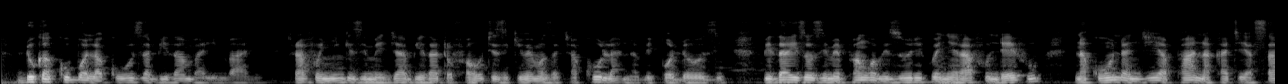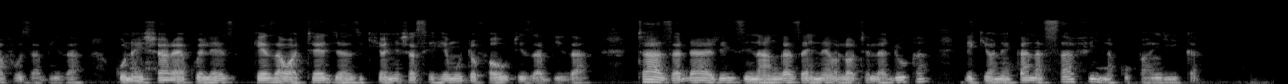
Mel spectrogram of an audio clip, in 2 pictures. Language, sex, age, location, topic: Swahili, male, 25-35, Nairobi, finance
